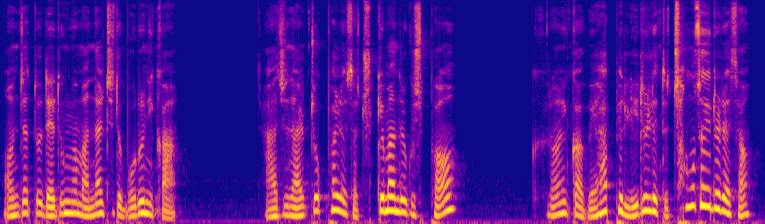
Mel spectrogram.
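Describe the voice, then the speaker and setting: A woman voicing a scornful, arrogant young husband in an audio story, talking down with loud contempt. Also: lowish voice, animated, brisk. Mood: angry.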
